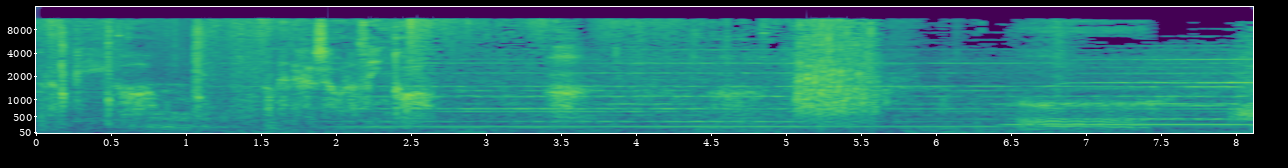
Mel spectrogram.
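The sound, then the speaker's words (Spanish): A frightened horse whinnies after a gunshot in a western film scene, a shrill neigh breaking out amid other scattered sounds while a voice talks over it. “El animal relincha asustado por el disparo y Tim se tumba en el suelo resguardándose.”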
